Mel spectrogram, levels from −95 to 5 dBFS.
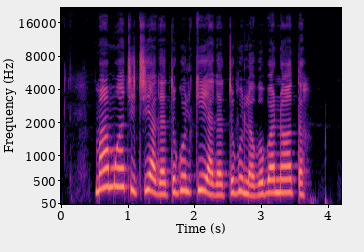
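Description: Nothing in this speech clip stands out as a technical fault, so there's nothing to flag here.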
